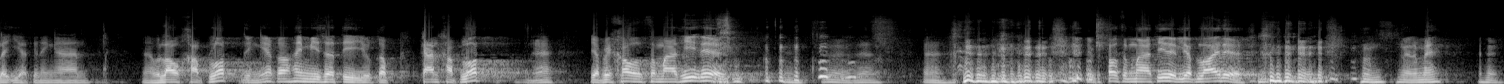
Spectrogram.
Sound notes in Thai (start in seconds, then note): 7.1 เสียงหัวเราะ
